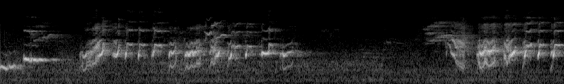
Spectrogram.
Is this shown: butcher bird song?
yes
